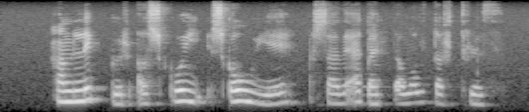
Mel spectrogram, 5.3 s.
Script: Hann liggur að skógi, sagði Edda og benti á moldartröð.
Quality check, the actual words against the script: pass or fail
fail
